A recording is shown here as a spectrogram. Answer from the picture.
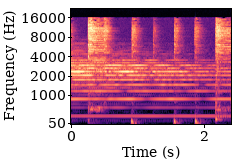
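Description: Electric mandolins holding a sustained chord in a slow, sparse instrumental intro, with three short low thumps under it: one about a second in and two close together near the end.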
